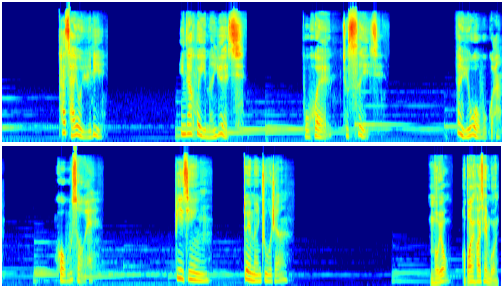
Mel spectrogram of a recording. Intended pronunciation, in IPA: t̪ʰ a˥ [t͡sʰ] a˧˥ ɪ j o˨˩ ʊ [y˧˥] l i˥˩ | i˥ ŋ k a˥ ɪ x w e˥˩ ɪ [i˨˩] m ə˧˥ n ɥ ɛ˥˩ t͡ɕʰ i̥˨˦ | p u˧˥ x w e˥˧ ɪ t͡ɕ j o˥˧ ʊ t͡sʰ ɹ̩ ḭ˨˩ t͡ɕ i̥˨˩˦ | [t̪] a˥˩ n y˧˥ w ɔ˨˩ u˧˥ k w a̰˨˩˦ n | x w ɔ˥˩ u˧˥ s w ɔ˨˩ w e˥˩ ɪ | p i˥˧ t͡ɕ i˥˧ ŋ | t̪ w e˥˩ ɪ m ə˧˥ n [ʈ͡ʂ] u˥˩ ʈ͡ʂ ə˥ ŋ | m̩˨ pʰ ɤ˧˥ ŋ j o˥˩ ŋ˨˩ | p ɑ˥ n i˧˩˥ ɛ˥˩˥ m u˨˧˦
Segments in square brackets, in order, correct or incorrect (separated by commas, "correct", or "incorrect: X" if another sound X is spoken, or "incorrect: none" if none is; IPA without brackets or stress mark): correct, correct, correct, correct, correct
